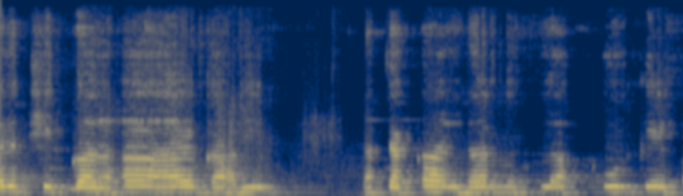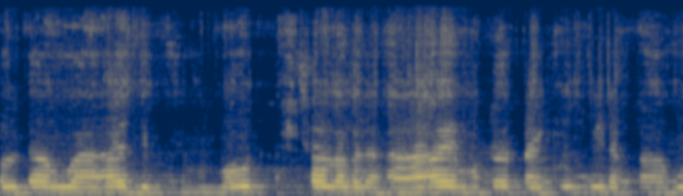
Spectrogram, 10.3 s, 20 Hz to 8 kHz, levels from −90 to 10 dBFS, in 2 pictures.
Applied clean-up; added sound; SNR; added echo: neural separator model SepFormer DNS4.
